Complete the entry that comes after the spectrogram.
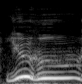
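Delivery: loud, high yoo-hoo across a platform; cheerful cry. A narrator's reading. Young lady hails her brother across the platform, loud and high. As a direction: sing it out to catch their eye. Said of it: "she cried, waving".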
